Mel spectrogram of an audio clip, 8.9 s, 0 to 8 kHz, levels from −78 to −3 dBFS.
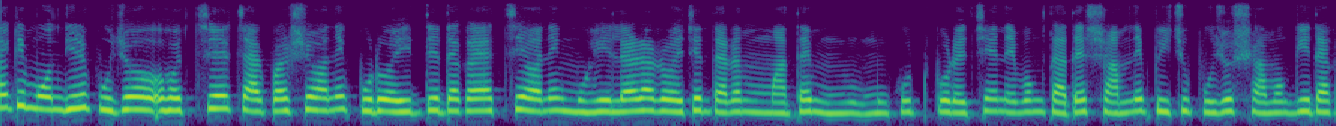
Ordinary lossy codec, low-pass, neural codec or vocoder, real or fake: Opus, 32 kbps; 7.2 kHz; none; real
